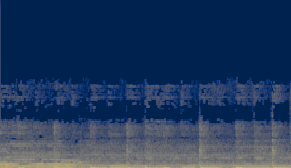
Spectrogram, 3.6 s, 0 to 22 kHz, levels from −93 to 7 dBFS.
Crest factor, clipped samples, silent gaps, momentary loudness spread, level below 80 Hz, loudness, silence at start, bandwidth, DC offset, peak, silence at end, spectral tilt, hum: 14 dB; under 0.1%; none; 2 LU; -28 dBFS; -23 LUFS; 0 s; 11.5 kHz; under 0.1%; -8 dBFS; 0 s; -8.5 dB/octave; none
